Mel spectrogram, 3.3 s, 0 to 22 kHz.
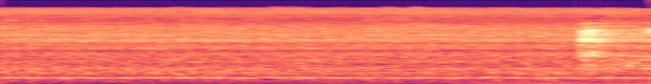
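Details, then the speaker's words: LED96 WiFi projector from AliExpress, recorded with the camera right against it: a steady low hum with a soft airy whoosh, even and unchanging; the fan is not loud but noticeable, so it is advised not to place it overhead; normal cooling fan. "гудит Ну вот прям вот вплотную стоит к проектору поэтому прям вот гудение вам максимально слышно не сильно оно на самом деле раз ког будете его размещать учитывайте этот момент чтобы над головой он не был"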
